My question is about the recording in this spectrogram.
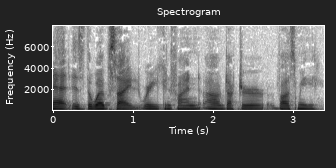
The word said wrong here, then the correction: Vamsi: Am I saying that correctly? – Vams- Vamsi, Vamsi, Krishna.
